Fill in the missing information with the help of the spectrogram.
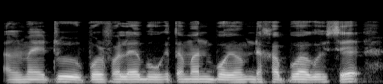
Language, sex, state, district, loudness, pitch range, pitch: Assamese, male, Assam, Sonitpur, -15 LUFS, 115-120 Hz, 115 Hz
